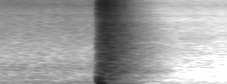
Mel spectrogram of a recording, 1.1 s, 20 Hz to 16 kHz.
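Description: A single sharp bang from a Stevens Crackshot 16 rifle, an old single-shot breech-loader, loud and close, with a quick decaying tail and then silence.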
